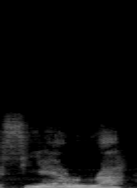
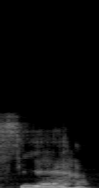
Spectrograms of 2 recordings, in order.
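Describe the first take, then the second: First: Sierra with a strong caipira R; English sierra. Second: Said in the usual way. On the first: Shown as a demonstration. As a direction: press hard on the R in sierra. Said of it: "Um R bastante acentuado". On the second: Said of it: "Nós falamos sierra".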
